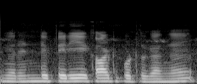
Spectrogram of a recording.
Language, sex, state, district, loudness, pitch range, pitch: Tamil, male, Tamil Nadu, Nilgiris, -16 LUFS, 135-145 Hz, 140 Hz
